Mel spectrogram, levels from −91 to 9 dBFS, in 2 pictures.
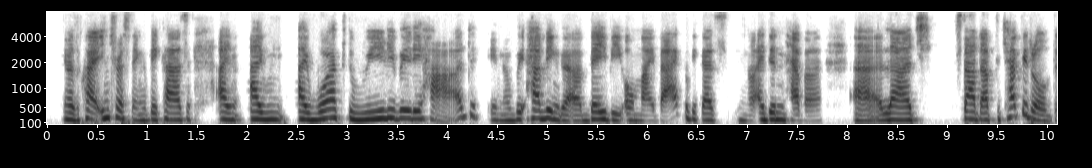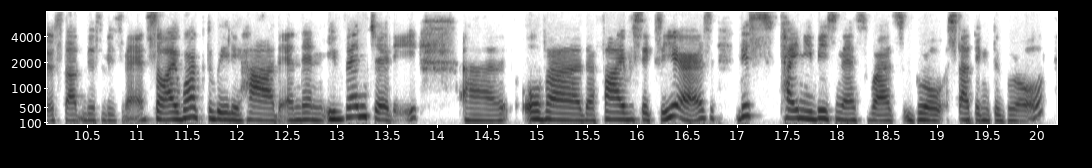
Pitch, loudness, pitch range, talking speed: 180 Hz, -16 LUFS, 165-205 Hz, 170 wpm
